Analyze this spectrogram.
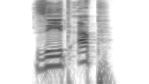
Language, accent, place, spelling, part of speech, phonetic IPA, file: German, Germany, Berlin, seht ab, verb, [ˌzeːt ˈap], De-seht ab.ogg
- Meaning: second-person plural present of absehen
